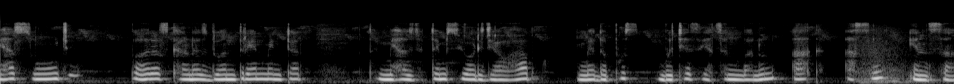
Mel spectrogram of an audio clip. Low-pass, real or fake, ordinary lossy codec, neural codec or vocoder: 7.2 kHz; real; none; none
